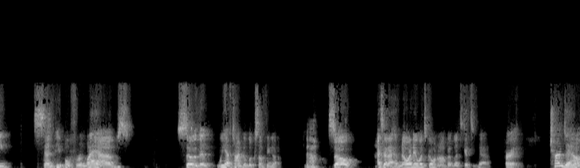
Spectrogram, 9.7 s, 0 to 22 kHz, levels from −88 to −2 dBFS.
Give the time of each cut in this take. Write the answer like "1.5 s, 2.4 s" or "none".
5.4 s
